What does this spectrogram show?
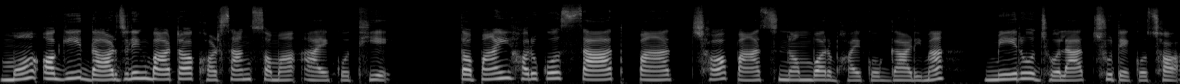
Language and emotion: Nepali, neutral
